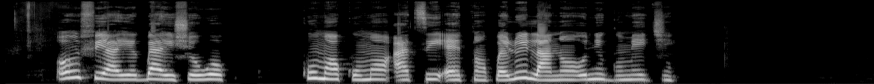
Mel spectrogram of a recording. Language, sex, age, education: Yoruba, female, 15-29, tertiary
